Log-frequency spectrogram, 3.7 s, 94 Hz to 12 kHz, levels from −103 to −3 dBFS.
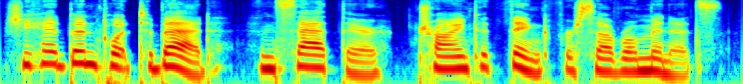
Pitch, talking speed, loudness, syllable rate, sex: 225 Hz, 240 wpm, -17 LUFS, 5.9 syllables/s, female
